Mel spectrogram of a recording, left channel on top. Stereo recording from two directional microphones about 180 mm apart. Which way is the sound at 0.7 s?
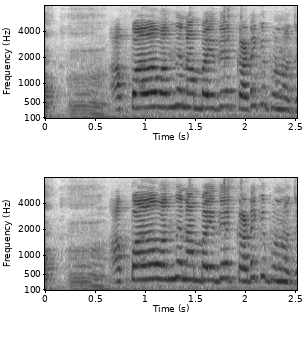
35° right (ahead or behind).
